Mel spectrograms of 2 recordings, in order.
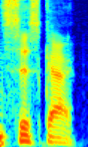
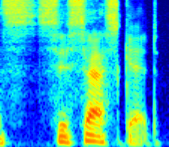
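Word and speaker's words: Sisaket: And Sysak I think you mispronounced that. Ubani Uban Ratchetani and Sisaset.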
